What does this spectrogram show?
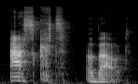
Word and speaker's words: asked: and then past tense, asked about, not asked. Why? Because the regular verbs that end in K, regular verbs that end in K have a t pronunciation when I go to ed.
